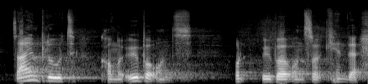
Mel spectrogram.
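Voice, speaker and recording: A man talks rather slowly while clearly audible background noise carries on. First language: Hebrew (speaking German). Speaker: preacher. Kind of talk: sermon. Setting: stage with audience. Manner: halting.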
